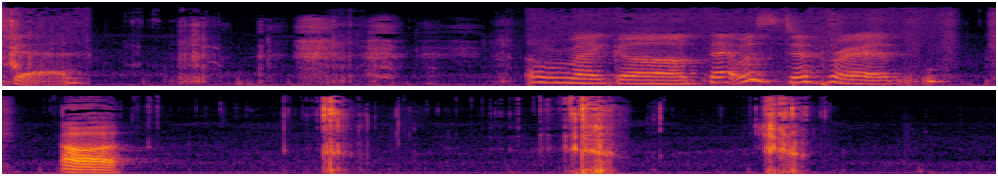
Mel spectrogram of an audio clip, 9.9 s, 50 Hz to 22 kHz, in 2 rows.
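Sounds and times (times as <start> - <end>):
speech: 0.0 - 0.5, 2.6 - 5.7
crunching bite of a snack: 0.0 - 2.6, 5.7 - 9.4
chewing crackles: 0.6 - 2.6, 6.4 - 9.2.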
